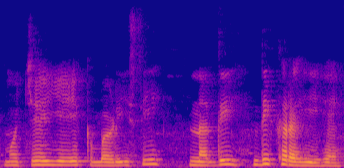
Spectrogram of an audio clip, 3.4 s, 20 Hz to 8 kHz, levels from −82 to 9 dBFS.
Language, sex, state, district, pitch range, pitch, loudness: Hindi, female, Maharashtra, Mumbai Suburban, 160-200 Hz, 175 Hz, -19 LUFS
